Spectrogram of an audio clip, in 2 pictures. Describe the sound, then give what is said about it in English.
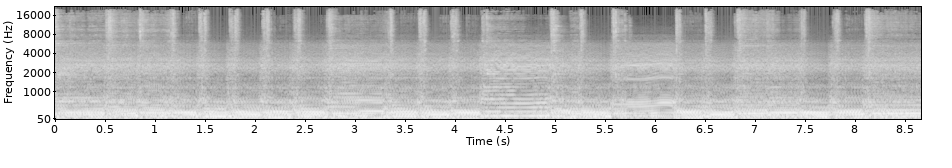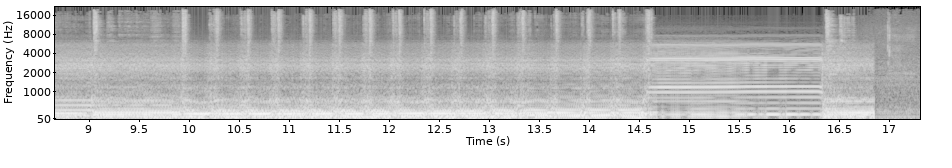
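Distorted electric guitar played through the Neural DSP Archetype amp plugin with an impulse response: a heavy, chugging riff of many rapid, tight hits that ends on a ringing sustained chord before cutting off. “if we compare that tone to what we would get using the same impulse response through the Neural DSP archetype of Bossy, it sounds like this.”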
